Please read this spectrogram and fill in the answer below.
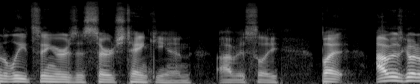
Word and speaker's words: Tankian: And the lead singer, one of the lead singers, is Serge Tankian, obviously. But I was going to play a. Is he related to Walter Markinson? No, he's not. You know who Serge Tankian is, but I was going to play a game.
